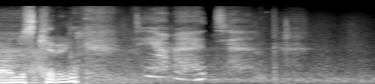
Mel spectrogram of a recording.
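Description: A young woman groans in pain close by.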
